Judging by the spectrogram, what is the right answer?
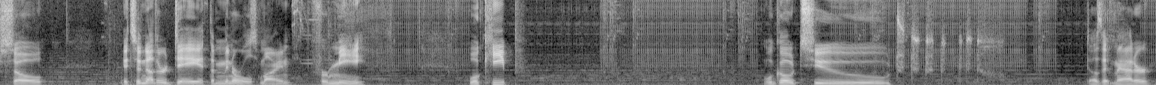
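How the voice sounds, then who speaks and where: A man with a slight cold and a touch of rasp talks through his game plan, thinking aloud with plenty of fillers. Faint music plays underneath. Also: mid-range voice. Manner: musing aloud, planning with fillers. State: slight cold, a bit raspy. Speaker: let's play host. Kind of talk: casual gameplay commentary.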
